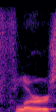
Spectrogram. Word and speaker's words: FLIR: I believe it's pronounced FLIR Systems, F-L-I-R. That's also the symbol.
